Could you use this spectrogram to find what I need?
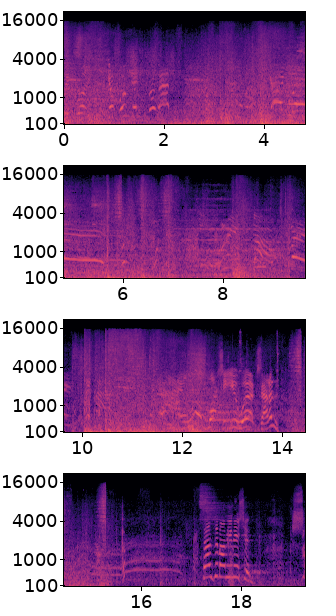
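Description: Creatures snarl and shriek in a fight.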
